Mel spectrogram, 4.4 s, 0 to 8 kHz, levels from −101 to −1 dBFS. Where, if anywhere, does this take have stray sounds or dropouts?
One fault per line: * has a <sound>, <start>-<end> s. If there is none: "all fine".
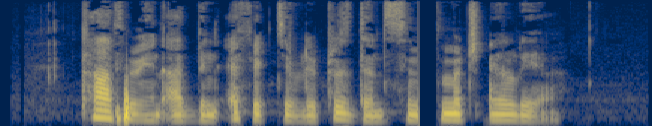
* has a dropout, 2.8-2.9 s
